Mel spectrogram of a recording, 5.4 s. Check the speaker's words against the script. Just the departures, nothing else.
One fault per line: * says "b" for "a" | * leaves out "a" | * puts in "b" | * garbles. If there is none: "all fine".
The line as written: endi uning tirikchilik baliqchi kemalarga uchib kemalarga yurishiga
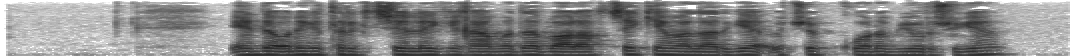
* puts in "g‘amida"
* says "qo‘nib" for "kemalarga"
